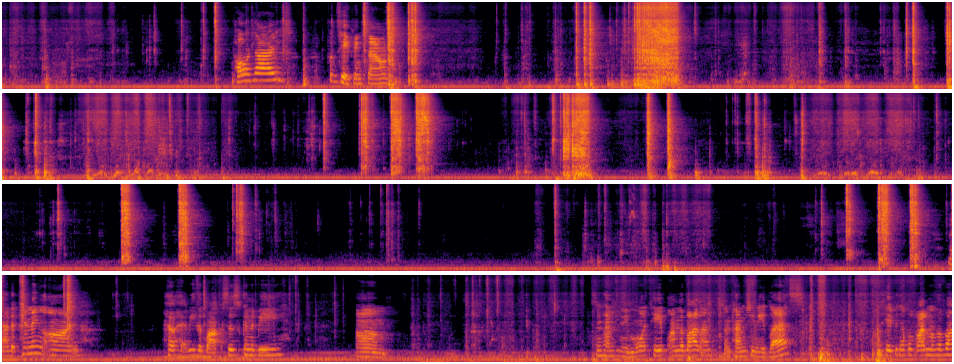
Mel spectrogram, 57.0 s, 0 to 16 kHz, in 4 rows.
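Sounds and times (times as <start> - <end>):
packing tape pulled off roll: 8.8 - 10.5, 22.6 - 23.2.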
